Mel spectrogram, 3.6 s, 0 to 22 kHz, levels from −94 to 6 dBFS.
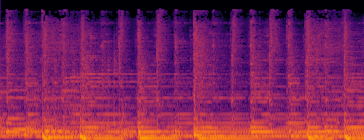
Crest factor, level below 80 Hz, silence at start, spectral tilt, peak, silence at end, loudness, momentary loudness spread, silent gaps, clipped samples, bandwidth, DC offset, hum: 12 dB; -28 dBFS; 0 s; -6 dB/octave; -10 dBFS; 0 s; -24 LUFS; 3 LU; none; under 0.1%; 17 kHz; under 0.1%; none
